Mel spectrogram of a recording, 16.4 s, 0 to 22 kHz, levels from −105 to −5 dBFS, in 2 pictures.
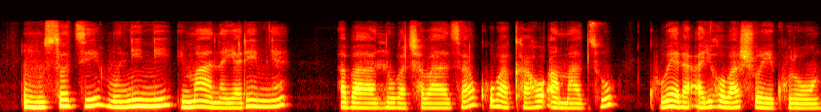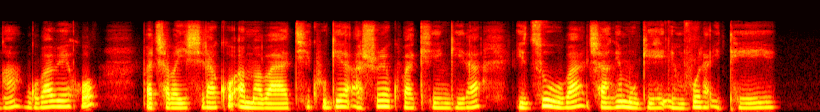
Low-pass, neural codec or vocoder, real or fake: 9.9 kHz; none; real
